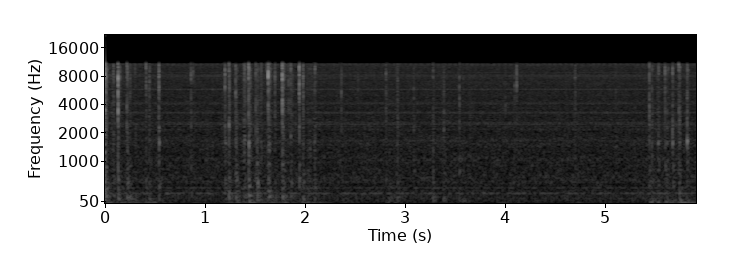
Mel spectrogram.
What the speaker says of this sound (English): So let's go ahead and type something else here.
